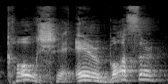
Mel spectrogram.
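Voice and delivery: "Kol she'er basar" drawn out very slowly and pitched high; emphasis on she'er basar. Shown as a demonstration. Teacher stressing the key Mishnah phrase to his students, slow and emphatic. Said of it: "emphasis on she'er basar".

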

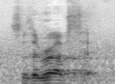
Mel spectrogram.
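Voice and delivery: usual speaking voice

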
